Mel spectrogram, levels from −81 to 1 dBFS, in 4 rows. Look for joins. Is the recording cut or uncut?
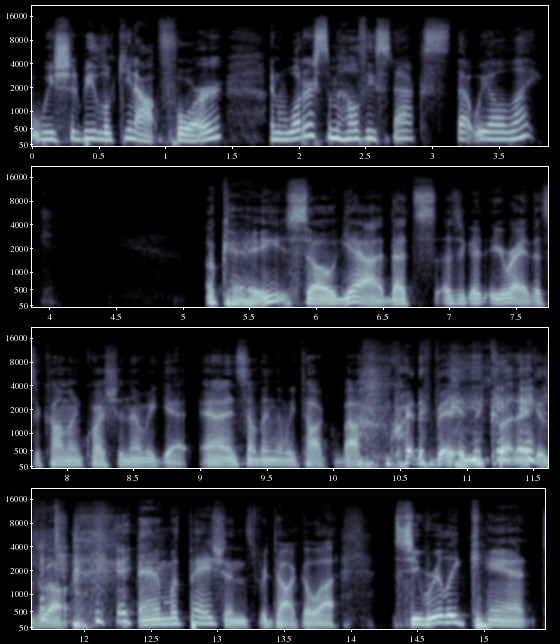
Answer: uncut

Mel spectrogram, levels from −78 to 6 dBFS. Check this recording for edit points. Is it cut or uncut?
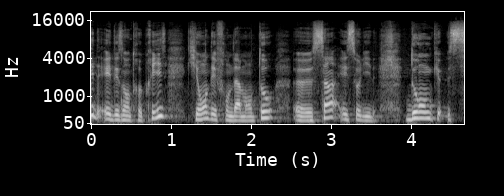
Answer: uncut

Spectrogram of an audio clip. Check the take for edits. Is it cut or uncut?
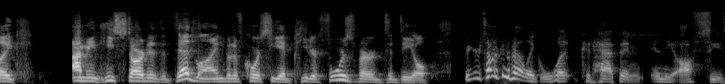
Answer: cut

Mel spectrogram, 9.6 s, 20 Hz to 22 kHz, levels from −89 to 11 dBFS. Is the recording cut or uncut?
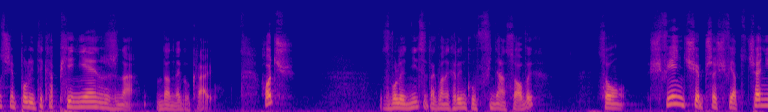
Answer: uncut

